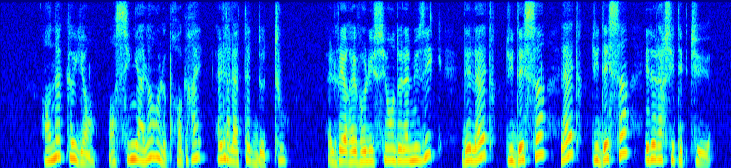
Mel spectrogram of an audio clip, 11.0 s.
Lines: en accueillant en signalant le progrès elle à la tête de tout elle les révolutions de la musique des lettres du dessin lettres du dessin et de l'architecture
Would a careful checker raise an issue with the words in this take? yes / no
no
